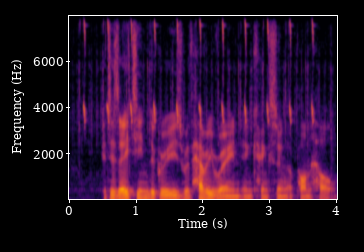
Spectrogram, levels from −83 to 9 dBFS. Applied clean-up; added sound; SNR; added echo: none; Mechanisms; 11 dB; none.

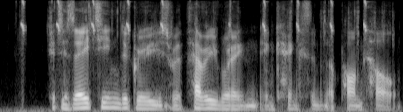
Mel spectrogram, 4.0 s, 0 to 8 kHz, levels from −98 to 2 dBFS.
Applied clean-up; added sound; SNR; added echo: neural diffusion model UNIVERSE++.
